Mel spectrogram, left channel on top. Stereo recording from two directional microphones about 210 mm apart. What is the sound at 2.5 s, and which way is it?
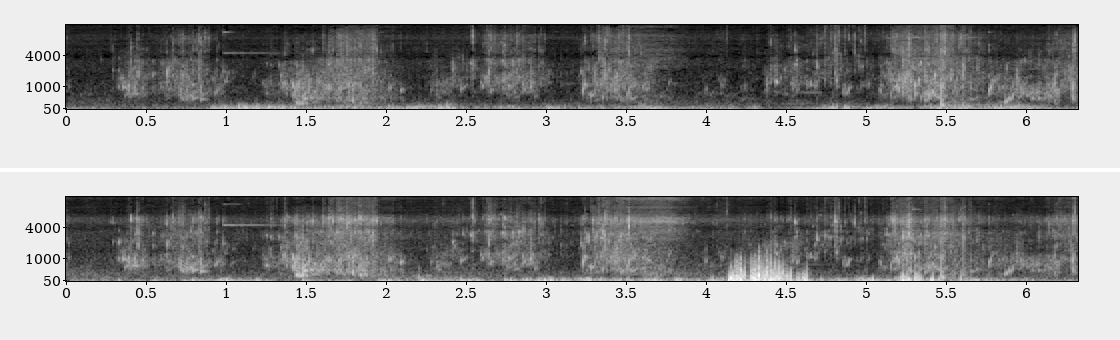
Boat, 15° right (ahead or behind).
